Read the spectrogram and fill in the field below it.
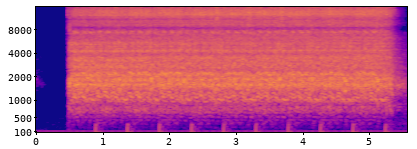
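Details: Kawasaki ZX10R basket-case build, compression test cylinder 2 while cranking: steady starter cranking, about three even thumps a second with hiss; only about 100 PSI versus 195 on cylinder 1, possibly from long sitting, not confirmed.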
